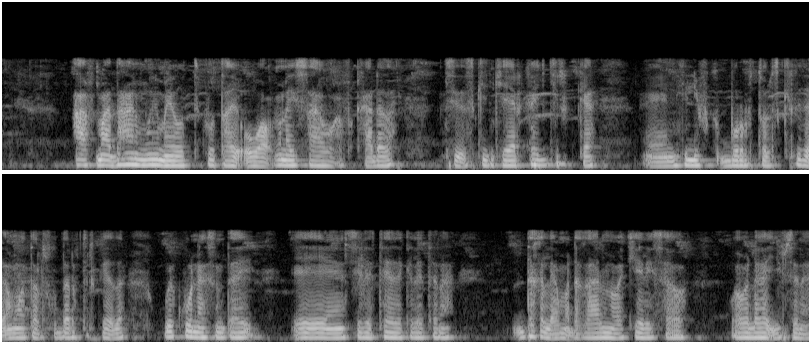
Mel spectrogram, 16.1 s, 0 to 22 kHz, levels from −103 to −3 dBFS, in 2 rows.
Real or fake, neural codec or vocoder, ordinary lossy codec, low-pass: real; none; none; 5.4 kHz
